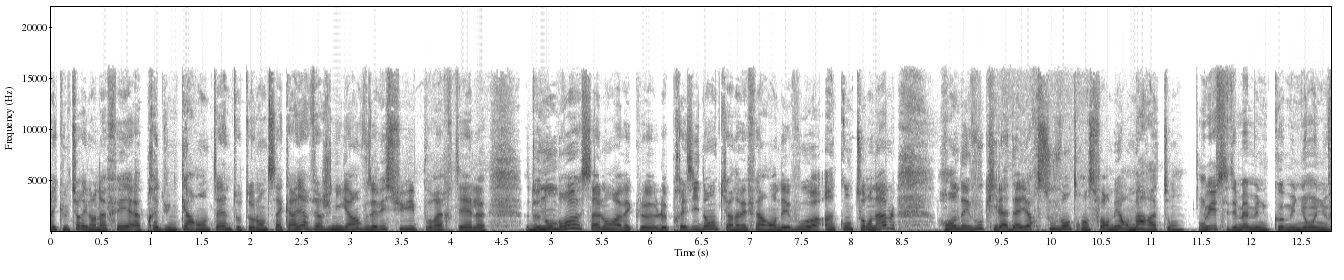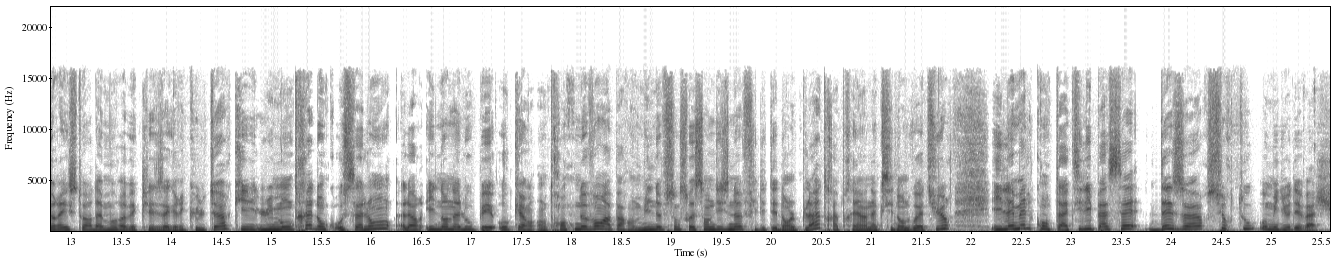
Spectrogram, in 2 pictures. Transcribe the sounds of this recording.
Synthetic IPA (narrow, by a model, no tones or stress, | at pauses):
ʁikʲylt̪yʁilɑ̃nafɛpχɛd̪ynkaʁɑ̃t̪ɛnt̪ut̪olɔ̃d̪əsakaʁjɛʁviʁʒiniɡaʁɛ̃vuzavesɥivipuʁɛʁt̪eɛld̪ənɔ̃bʁøsalɔ̃avɛklələpχezid̪ɑ̃kʲiɑ̃navɛfɛɛ̃ʁɑ̃d̪evuʔɛ̃kɔ̃t̪uʁnablʁɑ̃d̪evukʲilad̪ajœʁsuvɑ̃t̪χɑ̃sfɔʁmeɑ̃maʁat̪ɔ̃wiset̪ɛmɛmynkɔmynjɔ̃ynvʁɛist̪waʁd̪amuʁavɛklezaɡʁikʲylt̪œʁkʲilɥimɔ̃t̪χɛd̪ɔ̃kosalɔ̃a̰lɔʁilnɑ̃nalupeʔokʲɛ̃ʔɑ̃t̪χɑ̃t̪nəvɑ̃apaʁɑ̃milnœfsɑ̃swasɑ̃t̪̚d̪iznœfilet̪ɛd̪ɑ̃ləplat̪χapχɛɛ̃naksid̪ɑ̃d̪əvwat̪ʰyʁilɛmɛləkɔ̃t̪ak̚t̪ilipasɛd̪ɛzœʁsyʁt̪uomiljød̪evaʃ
